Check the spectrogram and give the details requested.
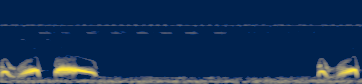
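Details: Spotted dove lure call for wild doves: one coo phrase ending in a long falling note, a pause of about two seconds, then the opening rising notes of the next phrase, with a high electronic tone throughout.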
